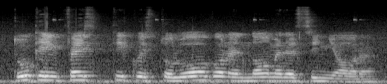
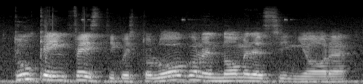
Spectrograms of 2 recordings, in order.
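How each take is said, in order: The two takes are said the same way.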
